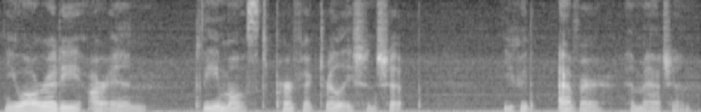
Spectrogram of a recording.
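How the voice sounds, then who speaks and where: A woman leading a scripted guided meditation in a measured, instructional way with long pauses. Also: sits low, little pitch movement, creaky, a little hiss or hum, rough recording.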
